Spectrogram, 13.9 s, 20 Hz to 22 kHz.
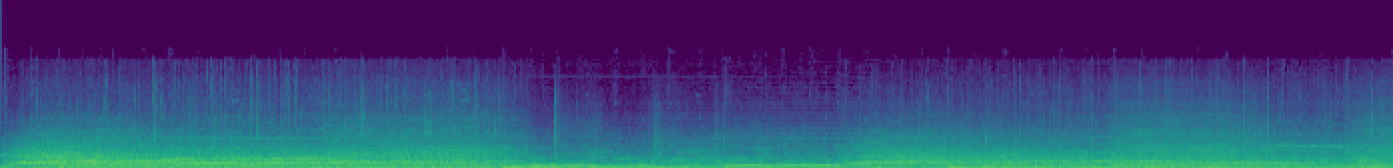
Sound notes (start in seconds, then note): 0.2 crowd cheering; 3.4 buzzer sounds; 8.5 crowd cheering; 11.2 buzzer sounds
